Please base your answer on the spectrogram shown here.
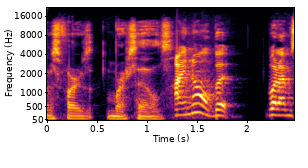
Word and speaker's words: Marseille: We asked a few people in the area and they said it was Marcel's. We were like, oh, who said it was Marseille?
